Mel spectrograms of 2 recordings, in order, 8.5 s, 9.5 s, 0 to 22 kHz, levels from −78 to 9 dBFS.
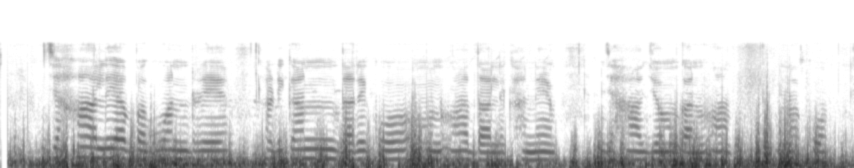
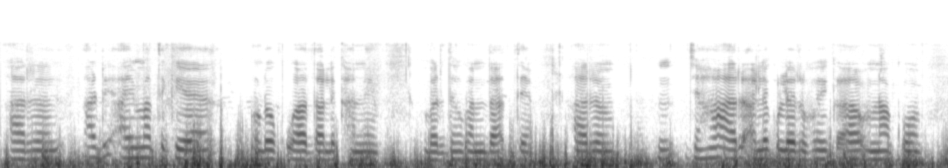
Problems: constant background noise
